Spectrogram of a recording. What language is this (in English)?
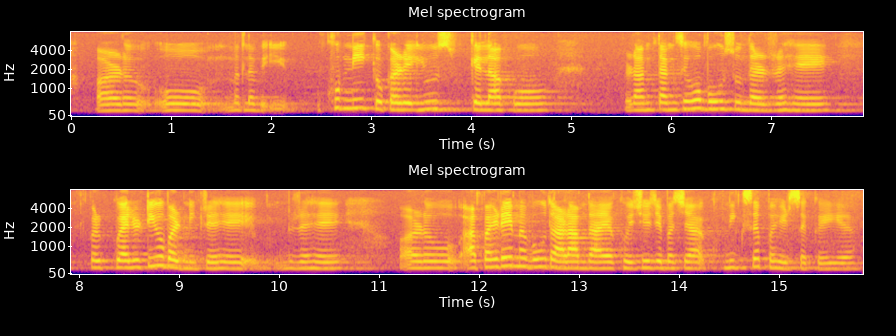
Maithili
